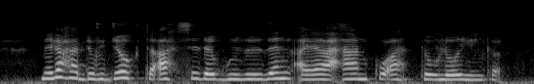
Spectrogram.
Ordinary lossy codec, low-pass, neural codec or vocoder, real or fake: none; 7.2 kHz; codec, 16 kHz, 2 kbps, FreqCodec, larger model; fake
